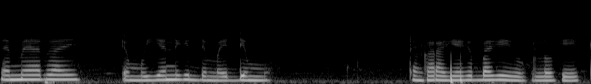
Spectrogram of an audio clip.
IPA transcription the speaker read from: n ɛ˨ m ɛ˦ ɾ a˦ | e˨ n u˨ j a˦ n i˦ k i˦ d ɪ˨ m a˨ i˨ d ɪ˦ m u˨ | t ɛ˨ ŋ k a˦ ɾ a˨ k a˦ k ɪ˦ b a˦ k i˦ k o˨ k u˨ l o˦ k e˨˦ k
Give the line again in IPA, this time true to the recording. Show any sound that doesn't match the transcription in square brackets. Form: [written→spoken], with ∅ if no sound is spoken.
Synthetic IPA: n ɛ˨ m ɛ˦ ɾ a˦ | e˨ [n→m] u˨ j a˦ n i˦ k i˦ d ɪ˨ m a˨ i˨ d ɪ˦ m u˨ | t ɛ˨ ŋ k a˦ ɾ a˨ k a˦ k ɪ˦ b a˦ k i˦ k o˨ k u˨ l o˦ k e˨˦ k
